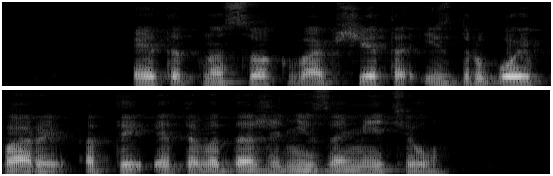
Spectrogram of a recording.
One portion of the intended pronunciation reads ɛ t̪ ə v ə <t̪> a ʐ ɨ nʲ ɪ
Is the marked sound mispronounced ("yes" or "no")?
yes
